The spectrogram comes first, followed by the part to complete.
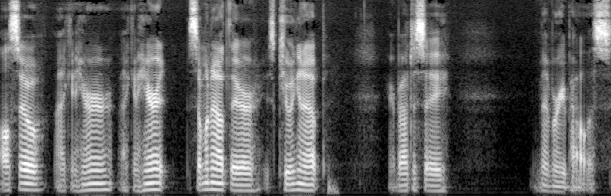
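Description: The speaker is quiet, with big swings in loudness and fairly even intonation. Long pauses come often. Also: man, very deep, low pitch for a man, moderate pace, very clean recording, silent background. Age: 50s. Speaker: solo podcast host. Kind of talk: casual monologue. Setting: recording alone late at night. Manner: quiet, low volume.

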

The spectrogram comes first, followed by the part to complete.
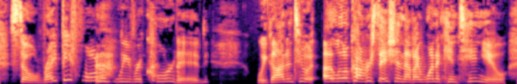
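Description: Projecting a raised voice, a woman speaks high and bright with a sharp tone and lively intonation at a moderate pace, in a dry, close sound with no echo. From Philadelphia. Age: 50s. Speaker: podcast host. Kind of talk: casual interview chat.

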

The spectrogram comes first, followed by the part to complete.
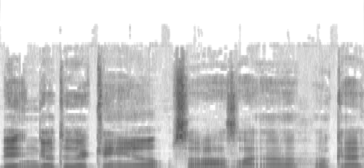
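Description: Spoken with fairly even intonation in a Southern US accent, the voice comes through on a very clean recording with a silent background. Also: man. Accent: Southern US (Georgia). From Georgia, US South. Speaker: former student athlete, baseball catcher. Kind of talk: interview.

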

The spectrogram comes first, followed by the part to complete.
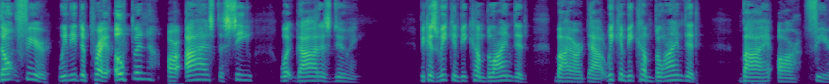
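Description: A man's high-pitched voice with a bright, sharp tone, ordinary pitch variation, and a dry, close sound free of echo. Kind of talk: sermon to a live congregation. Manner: animated call-and-response preacher, urging the crowd to say amen; warm, conversational, stops and restarts mid-sentence.

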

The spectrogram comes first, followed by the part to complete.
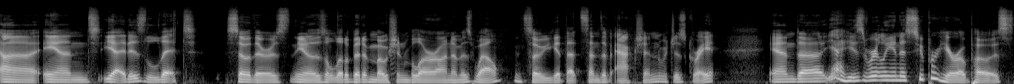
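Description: At a moderate pace, a man uses a plain, everyday voice with medium pitch and ordinary pitch variation. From Boston. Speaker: podcast co-host. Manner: casual, conversational.

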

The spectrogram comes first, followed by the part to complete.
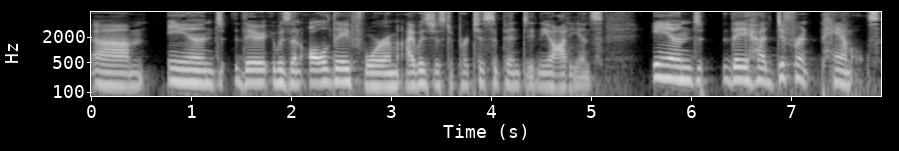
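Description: A woman's fairly low voice with an Upper Midwest accent and ordinary pitch variation, in a very clean recording with a silent background. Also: fairly slow pace. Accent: Upper Midwest (Minnesota). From rural Minnesota. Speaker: county attorney, former public defender. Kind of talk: interview before live audience. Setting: stage with live audience.

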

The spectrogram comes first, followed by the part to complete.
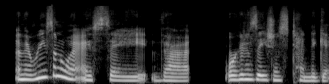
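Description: Recorded dry and close with no echo, a woman with a plain, everyday voice speaks at a medium pitch and moderate pace with ordinary pitch variation. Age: 50s. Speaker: podcast host and membership consultant. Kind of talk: solo podcast monologue.

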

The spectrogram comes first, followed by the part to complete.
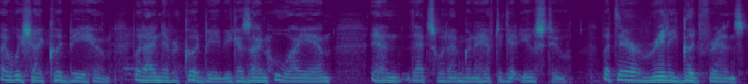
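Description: This man's fairly high, somewhat breathy voice moves at a moderate pace with ordinary pitch variation. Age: 80s+. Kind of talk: personal testimony.

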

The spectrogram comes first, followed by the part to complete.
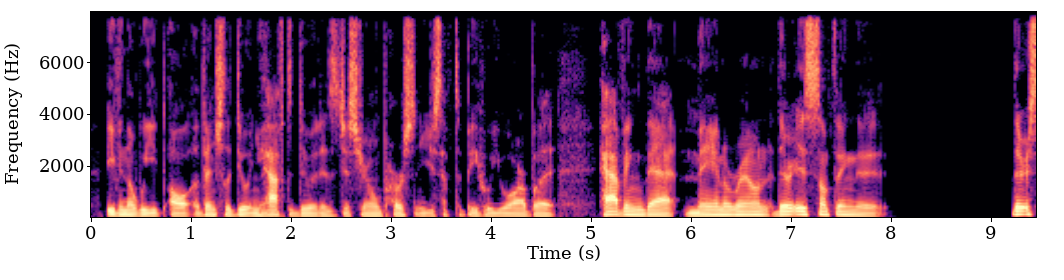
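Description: This man talks in a normal speaking voice, fairly low in pitch, with fairly even intonation at a fairly quick pace, on a very clean recording with a silent background. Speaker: podcast guest. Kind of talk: casual conversation.

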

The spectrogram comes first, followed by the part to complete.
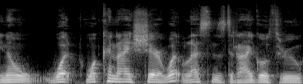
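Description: A man talks in a normal speaking voice at a fairly low pitch, recorded very cleanly against a silent background. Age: 20s. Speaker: podcast host. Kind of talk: solo podcast monologue. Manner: casual, filler-heavy.

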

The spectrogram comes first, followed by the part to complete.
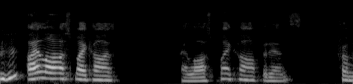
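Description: A woman's plain, everyday voice with ordinary pitch variation at a moderate pace. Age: 60s. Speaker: actress and video coach. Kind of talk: casual chat.

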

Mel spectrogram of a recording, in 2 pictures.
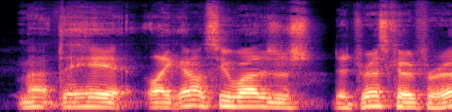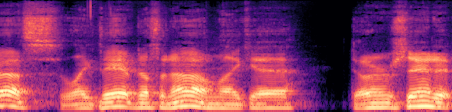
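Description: A man with an American accent talks at a moderate pace in a medium pitch with ordinary pitch variation. It is an ordinary speaking voice. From Texas. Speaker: podcast co-host. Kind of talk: casual chat.

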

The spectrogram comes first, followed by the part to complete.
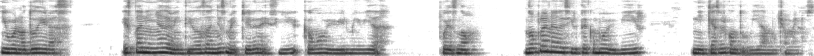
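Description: A woman speaks at a moderate pace in a somewhat breathy, dark, mellow tone at a medium pitch. Her intonation is monotone and flat, her loudness swings widely, and she leaves long, frequent pauses. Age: 20s. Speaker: podcast host and economics student. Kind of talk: solo podcast monologue.

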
